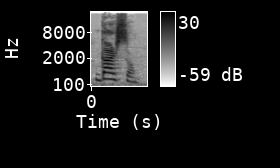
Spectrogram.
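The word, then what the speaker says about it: garçon: is pronounced as k cedilla is used to change the pronunciation of k to s for example garson and lastly the fifth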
